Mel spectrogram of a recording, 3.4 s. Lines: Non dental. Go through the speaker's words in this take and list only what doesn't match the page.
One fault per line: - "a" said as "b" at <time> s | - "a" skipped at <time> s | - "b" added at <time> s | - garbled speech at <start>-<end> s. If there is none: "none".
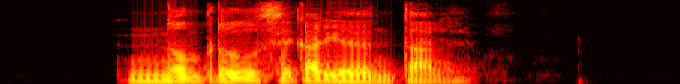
- "produce carie" added at 1.0 s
